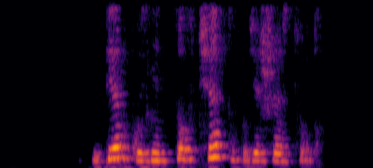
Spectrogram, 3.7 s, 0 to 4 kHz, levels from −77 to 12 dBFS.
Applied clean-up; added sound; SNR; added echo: neural mask model DeepFilterNet 3.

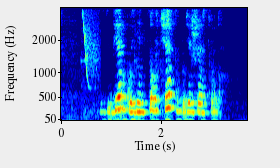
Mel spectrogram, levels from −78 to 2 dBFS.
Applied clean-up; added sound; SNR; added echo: none; Bird; 17 dB; reverberation time 0.2 s.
